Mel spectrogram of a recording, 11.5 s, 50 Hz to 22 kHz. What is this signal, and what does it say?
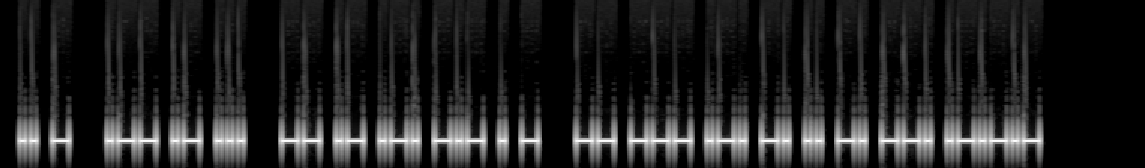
Morse code, heard as a keyed tone, about 22 wpm, 700 Hz. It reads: IT WAS MARKET MORNING.
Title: Sentences from Top 1000 Words - Review Part 3 - 22wpm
